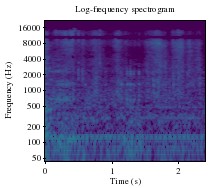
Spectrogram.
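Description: Faint rustling of a fabric hood and over-ear headphones being handled and pulled on, over a steady low room hum.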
